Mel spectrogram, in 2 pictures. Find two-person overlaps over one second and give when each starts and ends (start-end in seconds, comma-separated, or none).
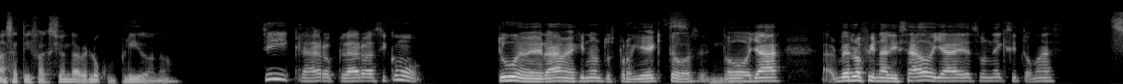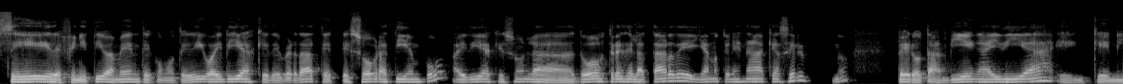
none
